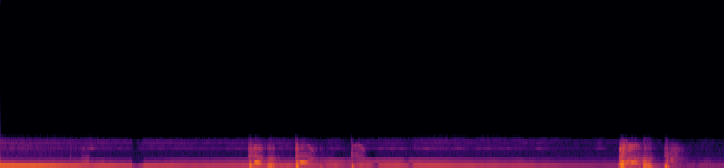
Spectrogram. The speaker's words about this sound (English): Very good. The coughing is the release of the throat chakra. Continue to clear the throat and let the music in.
